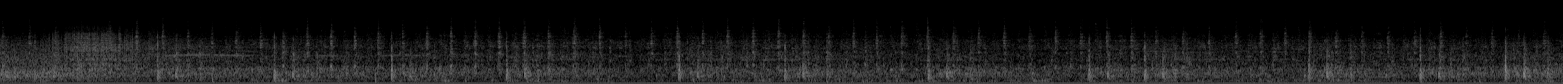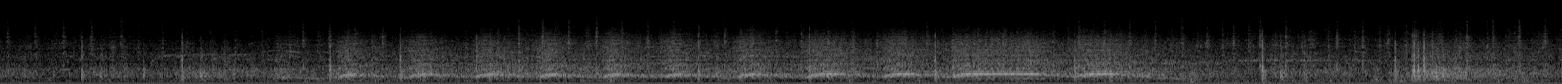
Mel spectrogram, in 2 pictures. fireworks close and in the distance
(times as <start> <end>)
0.0 4.4, 16.4 18.0, 18.7 31.2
